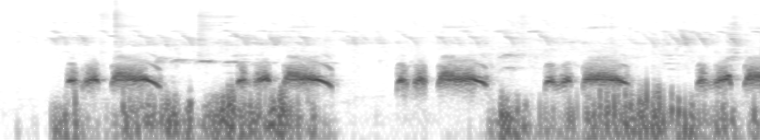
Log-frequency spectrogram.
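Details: Spotted dove cooing phrases: two short low coos, then a longer note that slides downward, repeated with short gaps. Faint high chirps from small birds and low rumbling noise lie beneath.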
